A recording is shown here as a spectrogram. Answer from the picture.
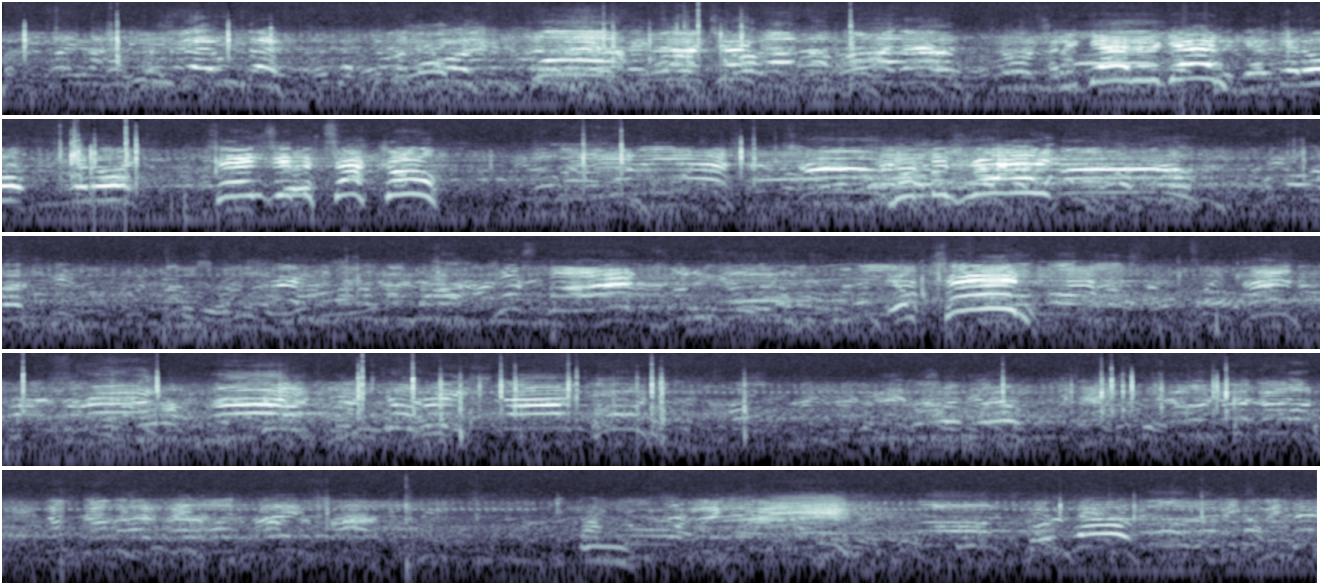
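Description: Unintelligible shouts and calls from rugby league players and touchline onlookers during open play, coming in bursts, loudest in the first twelve seconds and again about eighteen seconds in.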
